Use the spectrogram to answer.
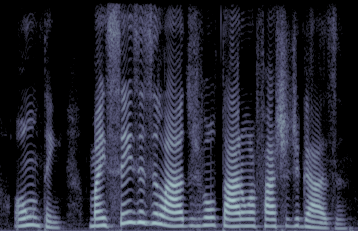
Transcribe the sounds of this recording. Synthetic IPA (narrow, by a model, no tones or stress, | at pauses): õnt̪ẽj̃ | majssejzezilad̪ʊzvowt̪aɾɐ̃w̃afaʃɐd͡ʒɪɡazɐ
